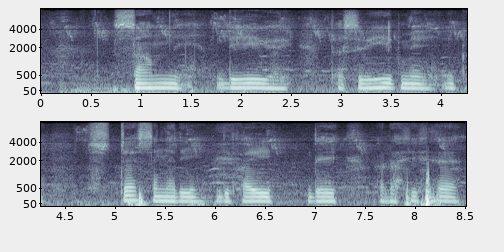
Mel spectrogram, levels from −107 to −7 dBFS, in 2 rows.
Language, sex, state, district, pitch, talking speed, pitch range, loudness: Hindi, male, Rajasthan, Bikaner, 110 Hz, 75 wpm, 105-115 Hz, -24 LUFS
